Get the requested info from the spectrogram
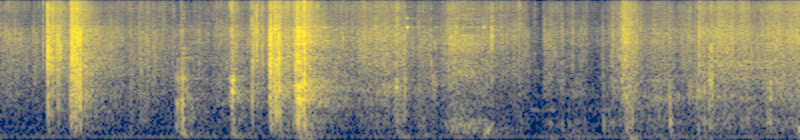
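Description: Plastic packaging wrapper crinkling and rustling in the hands as it is pulled open, in irregular crackles that are loudest about one to one and a half seconds in.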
